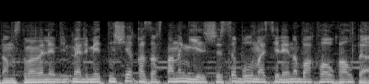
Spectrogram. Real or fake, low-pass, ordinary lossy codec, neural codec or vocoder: real; none; none; none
